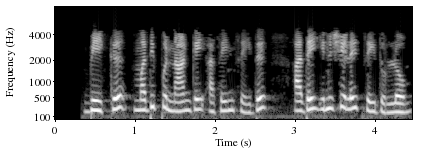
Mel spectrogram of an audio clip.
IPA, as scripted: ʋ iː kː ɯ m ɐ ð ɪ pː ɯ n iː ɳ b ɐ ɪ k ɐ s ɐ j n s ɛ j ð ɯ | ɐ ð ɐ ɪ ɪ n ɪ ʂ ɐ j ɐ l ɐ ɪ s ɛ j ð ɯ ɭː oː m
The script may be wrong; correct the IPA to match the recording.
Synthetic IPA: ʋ iː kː ɯ m ɐ ð ɪ pː ɯ n aː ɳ ɡ ɐ ɪ ʔ ɐ s ɐ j n s ɛ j ð ɯ | ɐ ð ɐ ɪ ɪ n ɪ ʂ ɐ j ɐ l ɐ ɪ s ɛ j ð ɯ ɭː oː m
